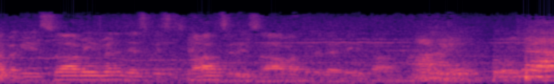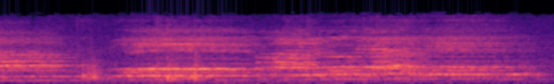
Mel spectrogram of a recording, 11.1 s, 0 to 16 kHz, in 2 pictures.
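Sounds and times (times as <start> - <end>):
voices singing liturgical chant: 3.9 - 11.0.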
